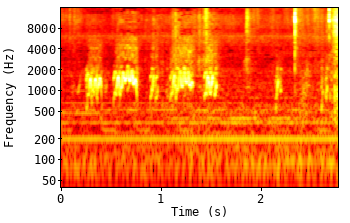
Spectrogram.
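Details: Rescue guinea pig Pipsqueak, a male, utters four bright squeaky chirps in quick succession, then falls mostly quiet apart from a couple of faint squeaks and light clicks over a low hum.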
